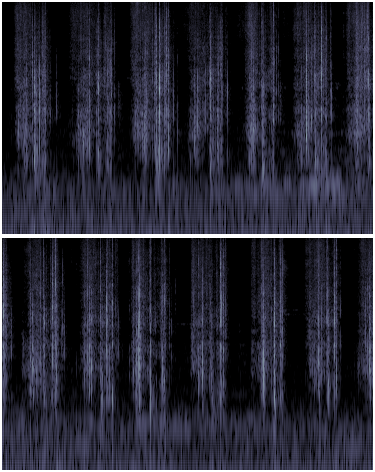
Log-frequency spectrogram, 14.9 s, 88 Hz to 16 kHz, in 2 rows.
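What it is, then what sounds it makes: Paper banknotes being counted. A stack of thin US $100 paper bills fanned on a desk is counted one by one as fingertips flick and rub each bill. The result is a steady, evenly spaced run of short, bright papery crinkles and crisp snaps with almost no low end and quiet gaps between each flick.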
